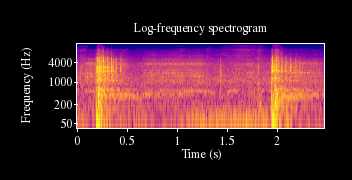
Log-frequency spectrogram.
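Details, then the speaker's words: 2021 Husqvarna HC8 e-MTB with Shimano EP8 mid-drive motor, rear of the bike dropped: a metallic clatter, then a light plastic rattle from the motor; the known EP8 rattle, attributed to its clutch mechanism. "einmal das metallische fähige und dann hört man so einen plastik klappern und das ist tatsächlich der motor also das ist dieses ep abklappern"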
